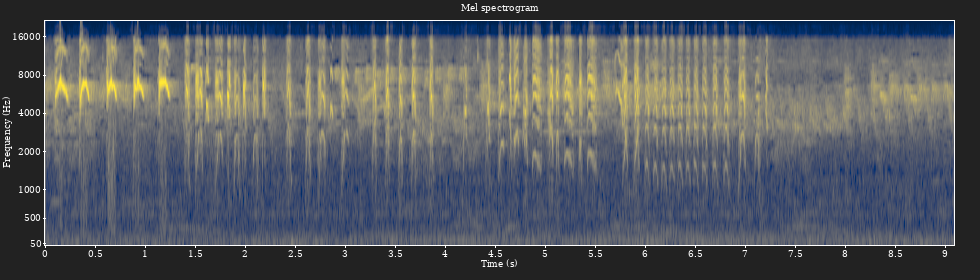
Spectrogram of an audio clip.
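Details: Sogon, agitated, calling a male: opens with evenly spaced piercing high notes, then breaks into a fast rattling chatter of thin chirps that fades toward the end.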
